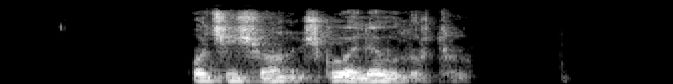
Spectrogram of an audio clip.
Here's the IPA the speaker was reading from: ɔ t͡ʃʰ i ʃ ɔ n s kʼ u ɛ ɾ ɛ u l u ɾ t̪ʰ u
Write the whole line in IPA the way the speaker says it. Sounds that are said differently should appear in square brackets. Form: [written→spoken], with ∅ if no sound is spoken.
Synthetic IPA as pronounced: ɔ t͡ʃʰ i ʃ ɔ n [s→ʃ] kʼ u ɛ [ɾ→l] ɛ u l u ɾ t̪ʰ u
